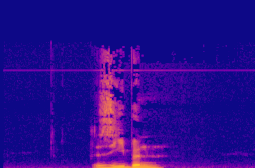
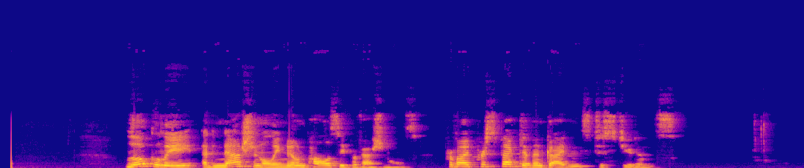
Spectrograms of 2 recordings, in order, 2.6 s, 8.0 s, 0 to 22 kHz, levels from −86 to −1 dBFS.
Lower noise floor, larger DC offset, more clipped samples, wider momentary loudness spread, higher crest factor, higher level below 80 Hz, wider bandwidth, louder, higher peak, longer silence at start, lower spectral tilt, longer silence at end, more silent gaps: second, -62 dBFS vs -75 dBFS; neither; neither; about the same, 15 LU vs 14 LU; about the same, 20 dB vs 16 dB; about the same, -58 dBFS vs -54 dBFS; first, 16.5 kHz vs 7.8 kHz; second, -21 LUFS vs -15 LUFS; second, -4 dBFS vs 0 dBFS; second, 0.95 s vs 1.25 s; about the same, -5.5 dB/octave vs -4.5 dB/octave; second, 0.95 s vs 1.3 s; neither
